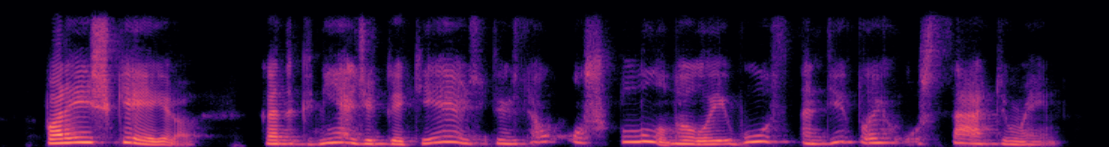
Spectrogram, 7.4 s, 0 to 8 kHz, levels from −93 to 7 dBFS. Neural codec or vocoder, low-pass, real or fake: codec, 24 kHz, 0.9 kbps, WavTokenizer, small release; 7.2 kHz; fake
